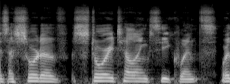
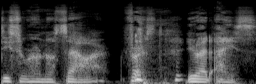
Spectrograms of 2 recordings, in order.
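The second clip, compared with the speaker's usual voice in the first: sexy, sultry commercial advertisement voice; 2 semitones lower than usual. Imitating a liquor commercial announcer: sexy commercial voice. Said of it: "this real sexy, sexy voice".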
